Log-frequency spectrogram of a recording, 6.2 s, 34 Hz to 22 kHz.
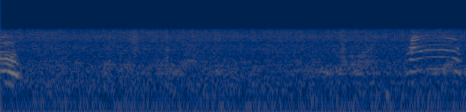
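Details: House cats in DC, winter 2010: a meow is cut off at the very start, and a second bowed, rising-then-falling meow sounds near the end. In between there is low indoor background noise.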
